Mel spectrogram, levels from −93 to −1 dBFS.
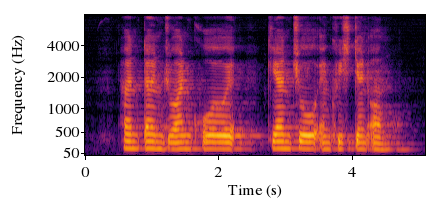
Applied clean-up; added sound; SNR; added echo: none; none; none; reverberation time 0.9 s.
